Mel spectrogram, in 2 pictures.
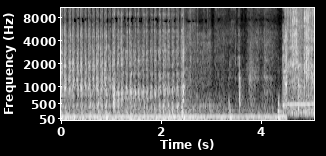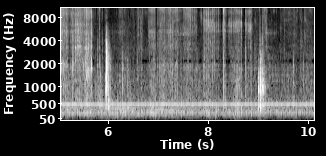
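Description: Deer antler rubbed rapidly back and forth along the waxed edge of stitched veg-tan leather, burnishing it to a sheen: a faint, fast scratchy rubbing. About halfway through the rubbing thins out, a faint steady hum comes in, and a few sharp clicks are heard.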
